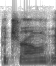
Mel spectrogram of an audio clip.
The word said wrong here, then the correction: Patreon: No, Patreon. – Patreon.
